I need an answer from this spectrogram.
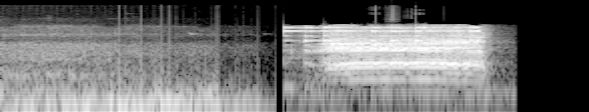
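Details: On Lesbos island, a sheep's tremulous, harmonic-rich bleat of about one second follows a stretch of low rumbling noise, then ends abruptly in silence.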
